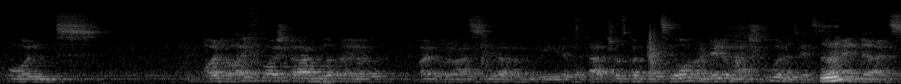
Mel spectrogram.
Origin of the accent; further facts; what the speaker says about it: North Rhine-Westphalia, Germany; Da gibt es oft völlige Leere eigentlich, habe ich so gemerkt, in Westfalen, wo ich herkomme.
